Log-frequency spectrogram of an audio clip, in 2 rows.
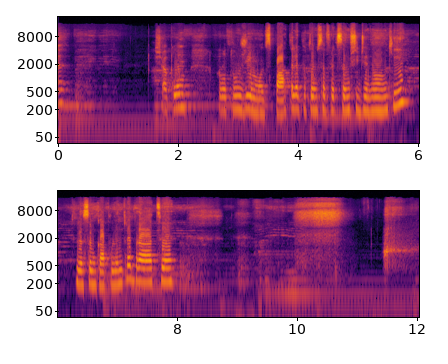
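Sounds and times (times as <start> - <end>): background music low note: 0.0 - 12.0
woman breathing out: 10.0 - 12.0.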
